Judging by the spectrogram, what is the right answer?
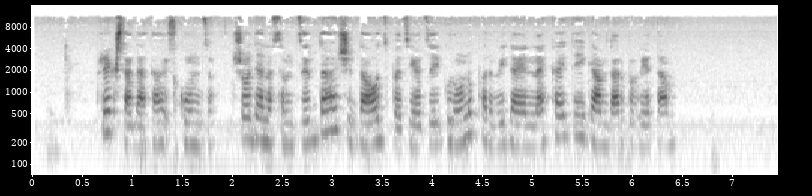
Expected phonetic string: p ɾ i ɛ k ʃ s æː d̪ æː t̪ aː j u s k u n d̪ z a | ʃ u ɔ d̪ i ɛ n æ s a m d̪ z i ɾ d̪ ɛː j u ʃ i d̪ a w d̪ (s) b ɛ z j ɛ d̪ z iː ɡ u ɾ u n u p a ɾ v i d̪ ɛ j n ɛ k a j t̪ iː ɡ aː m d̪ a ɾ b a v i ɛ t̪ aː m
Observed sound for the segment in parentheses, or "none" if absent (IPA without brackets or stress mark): z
